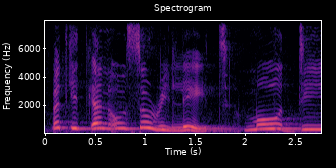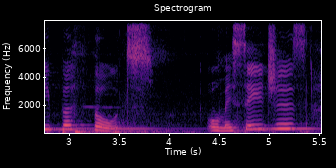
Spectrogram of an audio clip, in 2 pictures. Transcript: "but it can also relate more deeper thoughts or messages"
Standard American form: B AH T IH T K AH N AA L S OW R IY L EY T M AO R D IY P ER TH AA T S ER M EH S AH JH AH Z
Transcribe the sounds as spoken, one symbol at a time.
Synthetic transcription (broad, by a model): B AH T IH T K AH N AA L S OW R IY L EY T M AO D IY P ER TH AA T S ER M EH S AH JH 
